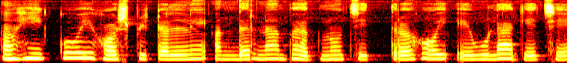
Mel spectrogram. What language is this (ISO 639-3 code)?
guj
